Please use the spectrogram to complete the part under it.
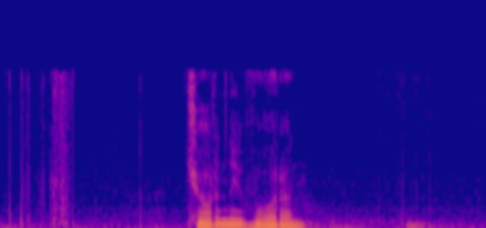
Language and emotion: Russian, neutral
